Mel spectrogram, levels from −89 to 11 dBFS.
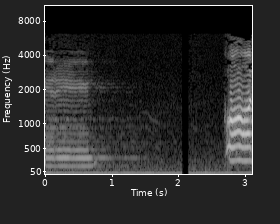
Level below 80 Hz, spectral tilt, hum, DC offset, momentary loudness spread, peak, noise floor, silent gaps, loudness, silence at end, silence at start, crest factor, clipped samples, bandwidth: -56 dBFS; -5.5 dB/octave; none; 0.8%; 20 LU; -4 dBFS; -53 dBFS; 2.07-2.11 s; -19 LUFS; 0 s; 0 s; 18 dB; under 0.1%; 6.2 kHz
